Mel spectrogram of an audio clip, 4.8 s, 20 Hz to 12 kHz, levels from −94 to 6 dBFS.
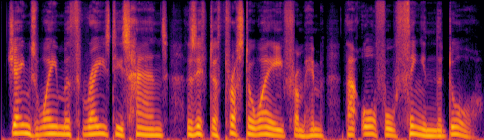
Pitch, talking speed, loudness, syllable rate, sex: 155 Hz, 225 wpm, -16 LUFS, 5.4 syllables/s, male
